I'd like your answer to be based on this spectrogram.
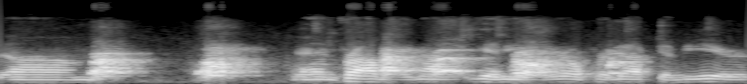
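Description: Dogs bark indoors in a house where a snake keeper keeps pythons, giving short, yipping barks close by, mixed with a voice talking over them.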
